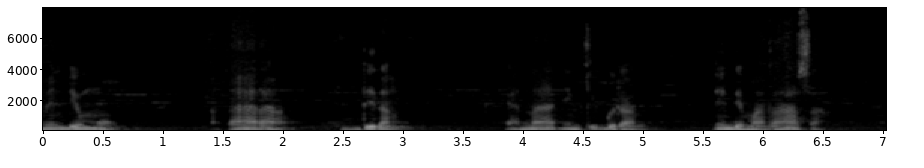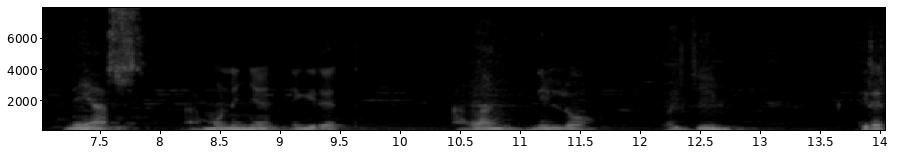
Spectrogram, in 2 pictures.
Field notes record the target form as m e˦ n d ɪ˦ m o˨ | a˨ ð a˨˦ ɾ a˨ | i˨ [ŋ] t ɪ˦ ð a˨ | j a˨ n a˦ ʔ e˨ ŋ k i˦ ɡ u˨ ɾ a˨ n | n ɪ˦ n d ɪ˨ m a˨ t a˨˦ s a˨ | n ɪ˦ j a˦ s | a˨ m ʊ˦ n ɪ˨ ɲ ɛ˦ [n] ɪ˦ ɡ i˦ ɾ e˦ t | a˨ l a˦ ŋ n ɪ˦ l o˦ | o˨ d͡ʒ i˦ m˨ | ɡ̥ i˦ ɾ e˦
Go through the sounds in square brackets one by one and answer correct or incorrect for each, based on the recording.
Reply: incorrect: n, correct

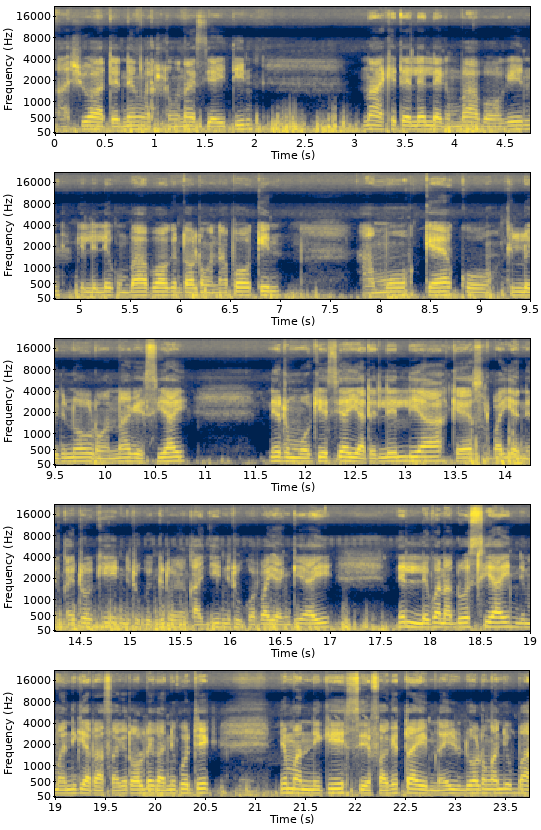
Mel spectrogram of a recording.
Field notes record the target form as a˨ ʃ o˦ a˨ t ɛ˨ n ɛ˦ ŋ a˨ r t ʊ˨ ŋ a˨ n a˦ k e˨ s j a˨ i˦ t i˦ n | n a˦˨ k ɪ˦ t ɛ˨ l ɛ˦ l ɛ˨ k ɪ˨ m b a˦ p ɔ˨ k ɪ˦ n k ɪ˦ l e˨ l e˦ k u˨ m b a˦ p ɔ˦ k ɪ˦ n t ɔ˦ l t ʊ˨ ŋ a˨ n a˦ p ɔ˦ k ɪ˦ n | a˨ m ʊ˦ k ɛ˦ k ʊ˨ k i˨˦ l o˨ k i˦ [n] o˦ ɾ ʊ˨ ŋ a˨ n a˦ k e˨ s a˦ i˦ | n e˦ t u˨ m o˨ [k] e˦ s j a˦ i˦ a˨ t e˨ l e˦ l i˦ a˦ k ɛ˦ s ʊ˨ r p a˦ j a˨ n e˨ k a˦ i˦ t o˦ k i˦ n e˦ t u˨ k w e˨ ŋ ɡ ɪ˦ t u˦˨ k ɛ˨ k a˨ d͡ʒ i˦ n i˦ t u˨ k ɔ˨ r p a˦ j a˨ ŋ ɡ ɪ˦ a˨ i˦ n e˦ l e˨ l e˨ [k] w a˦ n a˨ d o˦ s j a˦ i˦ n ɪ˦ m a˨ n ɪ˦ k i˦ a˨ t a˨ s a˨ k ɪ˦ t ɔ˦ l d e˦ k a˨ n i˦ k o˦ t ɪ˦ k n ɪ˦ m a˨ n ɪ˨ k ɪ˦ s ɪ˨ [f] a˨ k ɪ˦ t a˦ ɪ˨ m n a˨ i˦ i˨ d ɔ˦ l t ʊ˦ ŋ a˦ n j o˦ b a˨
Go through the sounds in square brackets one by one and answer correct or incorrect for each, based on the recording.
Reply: correct, correct, correct, correct

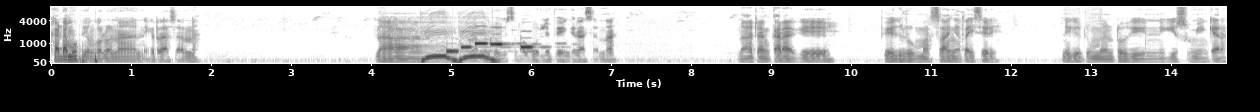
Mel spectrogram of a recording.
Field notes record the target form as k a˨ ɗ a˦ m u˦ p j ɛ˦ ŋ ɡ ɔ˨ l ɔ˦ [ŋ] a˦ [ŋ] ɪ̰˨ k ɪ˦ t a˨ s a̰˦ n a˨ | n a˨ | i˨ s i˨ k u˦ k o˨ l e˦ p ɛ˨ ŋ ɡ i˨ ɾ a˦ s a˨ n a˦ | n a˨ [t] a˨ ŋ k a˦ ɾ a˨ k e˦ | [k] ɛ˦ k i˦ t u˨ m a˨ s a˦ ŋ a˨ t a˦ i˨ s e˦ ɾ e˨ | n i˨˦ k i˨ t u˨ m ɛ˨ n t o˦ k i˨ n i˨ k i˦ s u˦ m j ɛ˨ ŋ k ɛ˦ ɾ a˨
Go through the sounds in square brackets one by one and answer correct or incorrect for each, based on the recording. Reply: incorrect: n, incorrect: n, correct, incorrect: p

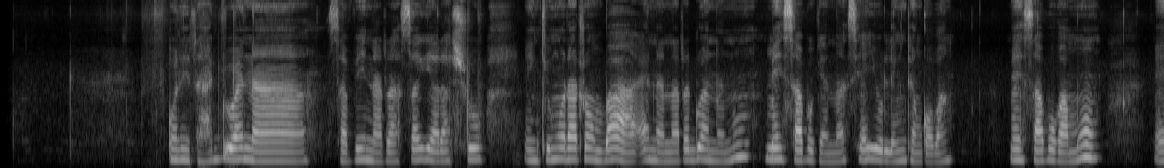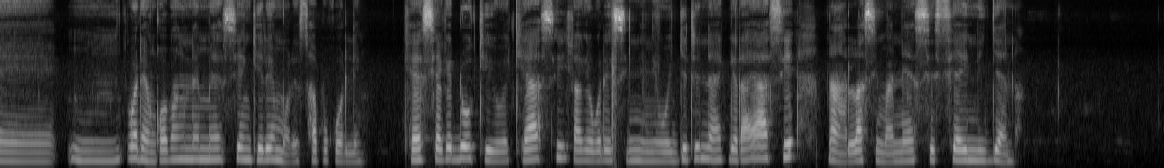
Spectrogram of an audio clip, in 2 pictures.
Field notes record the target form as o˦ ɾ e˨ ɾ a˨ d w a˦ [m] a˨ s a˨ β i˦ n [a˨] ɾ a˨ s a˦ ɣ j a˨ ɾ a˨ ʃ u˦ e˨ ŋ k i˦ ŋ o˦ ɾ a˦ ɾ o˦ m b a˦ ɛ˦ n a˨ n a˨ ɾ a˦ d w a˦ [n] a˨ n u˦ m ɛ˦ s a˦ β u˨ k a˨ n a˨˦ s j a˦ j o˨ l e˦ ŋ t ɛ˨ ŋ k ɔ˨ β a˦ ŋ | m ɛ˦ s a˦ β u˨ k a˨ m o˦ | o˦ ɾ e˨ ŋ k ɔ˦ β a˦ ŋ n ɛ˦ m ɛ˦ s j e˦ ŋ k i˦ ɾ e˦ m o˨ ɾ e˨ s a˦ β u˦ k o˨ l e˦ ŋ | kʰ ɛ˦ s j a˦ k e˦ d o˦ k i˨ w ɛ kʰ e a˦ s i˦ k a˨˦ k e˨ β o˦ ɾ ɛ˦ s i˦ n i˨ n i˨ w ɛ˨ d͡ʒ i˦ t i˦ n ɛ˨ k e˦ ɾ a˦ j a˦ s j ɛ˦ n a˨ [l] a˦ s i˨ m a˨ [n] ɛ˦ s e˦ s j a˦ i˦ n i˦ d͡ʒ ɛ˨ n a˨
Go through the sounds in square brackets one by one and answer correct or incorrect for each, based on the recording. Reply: incorrect: n, correct, correct, correct, correct

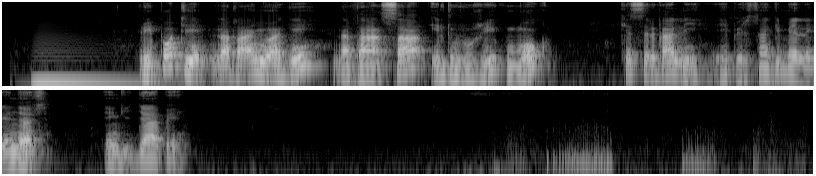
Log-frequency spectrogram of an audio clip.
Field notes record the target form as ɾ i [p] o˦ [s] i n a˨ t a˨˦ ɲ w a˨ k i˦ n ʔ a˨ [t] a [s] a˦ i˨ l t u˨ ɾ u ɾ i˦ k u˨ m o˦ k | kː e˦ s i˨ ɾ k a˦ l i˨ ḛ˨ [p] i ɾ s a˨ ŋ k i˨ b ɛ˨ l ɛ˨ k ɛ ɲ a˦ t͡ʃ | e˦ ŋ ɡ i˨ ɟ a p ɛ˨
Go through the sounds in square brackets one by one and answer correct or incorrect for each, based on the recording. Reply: correct, incorrect: t, correct, correct, correct

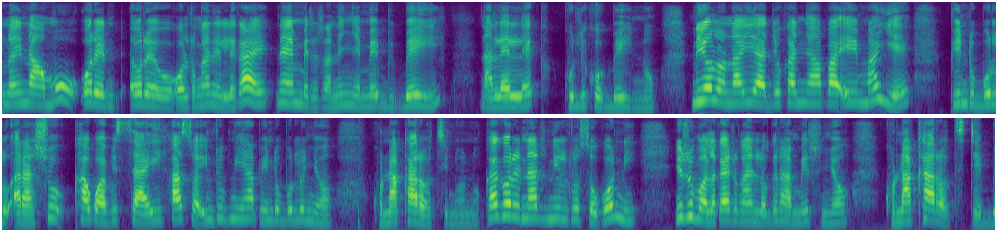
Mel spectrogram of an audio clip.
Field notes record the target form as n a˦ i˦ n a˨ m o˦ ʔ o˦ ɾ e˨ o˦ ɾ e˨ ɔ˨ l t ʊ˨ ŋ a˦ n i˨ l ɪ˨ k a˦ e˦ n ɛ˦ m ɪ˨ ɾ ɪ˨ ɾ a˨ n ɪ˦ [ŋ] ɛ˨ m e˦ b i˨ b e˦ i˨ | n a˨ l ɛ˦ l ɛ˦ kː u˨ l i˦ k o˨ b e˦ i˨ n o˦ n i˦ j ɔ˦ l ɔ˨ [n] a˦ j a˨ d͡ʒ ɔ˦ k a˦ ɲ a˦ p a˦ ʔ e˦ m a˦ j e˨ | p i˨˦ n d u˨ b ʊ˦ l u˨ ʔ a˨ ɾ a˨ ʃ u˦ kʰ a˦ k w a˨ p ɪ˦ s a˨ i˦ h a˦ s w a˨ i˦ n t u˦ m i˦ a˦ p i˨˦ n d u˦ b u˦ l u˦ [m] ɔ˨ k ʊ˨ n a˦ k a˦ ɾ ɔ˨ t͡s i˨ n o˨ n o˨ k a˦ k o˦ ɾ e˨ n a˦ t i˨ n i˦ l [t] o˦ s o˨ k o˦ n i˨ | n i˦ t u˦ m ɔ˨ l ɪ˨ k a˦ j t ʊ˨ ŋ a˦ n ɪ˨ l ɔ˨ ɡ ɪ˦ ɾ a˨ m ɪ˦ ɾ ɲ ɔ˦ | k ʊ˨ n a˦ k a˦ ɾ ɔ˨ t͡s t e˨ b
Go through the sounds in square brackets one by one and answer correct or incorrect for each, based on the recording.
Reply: incorrect: ɲ, correct, incorrect: ɲ, correct

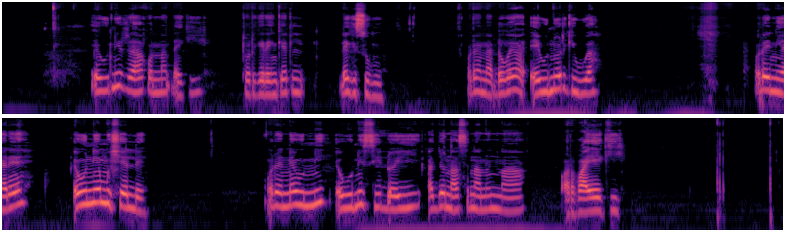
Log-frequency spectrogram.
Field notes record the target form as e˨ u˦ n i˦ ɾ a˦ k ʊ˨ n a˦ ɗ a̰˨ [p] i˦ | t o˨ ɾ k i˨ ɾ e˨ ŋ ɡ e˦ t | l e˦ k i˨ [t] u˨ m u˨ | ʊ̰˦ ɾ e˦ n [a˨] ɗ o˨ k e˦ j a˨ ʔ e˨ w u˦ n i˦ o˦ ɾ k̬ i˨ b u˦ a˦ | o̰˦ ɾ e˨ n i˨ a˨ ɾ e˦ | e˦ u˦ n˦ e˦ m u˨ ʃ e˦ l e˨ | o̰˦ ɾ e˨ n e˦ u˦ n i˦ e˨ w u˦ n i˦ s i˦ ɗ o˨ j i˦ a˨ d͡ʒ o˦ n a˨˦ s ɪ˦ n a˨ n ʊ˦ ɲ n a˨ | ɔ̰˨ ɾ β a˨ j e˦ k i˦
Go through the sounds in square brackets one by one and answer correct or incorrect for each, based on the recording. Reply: incorrect: k, incorrect: s, correct

